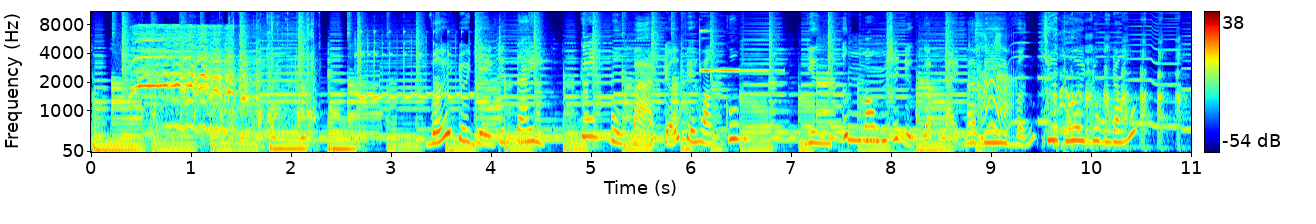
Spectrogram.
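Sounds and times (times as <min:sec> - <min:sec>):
horse whinnying: 0:00.3 - 0:02.0
children's music with steady beat: 0:01.7 - 0:11.0.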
